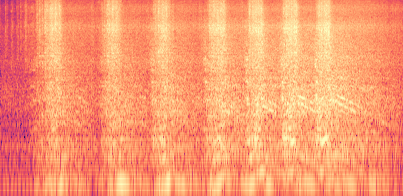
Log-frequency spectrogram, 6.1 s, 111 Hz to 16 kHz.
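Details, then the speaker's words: 1UZ V8-swapped pickup cold start at about -7 °C after new injectors and spark plugs, battery disconnected to reset ECM; cranks and catches with revs surging unevenly before settling, no obvious misfire, starts cleanly. "currently it's about minus seven degrees celsius or like 20 degrees fahrenheit so this is gonna be a cold start too so uh let's see how this goes"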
